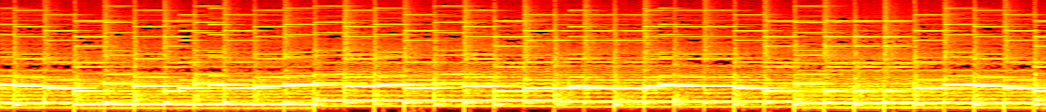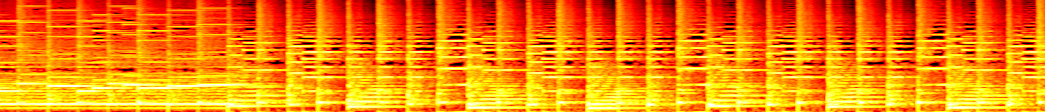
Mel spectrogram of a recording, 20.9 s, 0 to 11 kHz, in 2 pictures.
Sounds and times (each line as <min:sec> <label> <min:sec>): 0:00.0 synth 0:15.4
